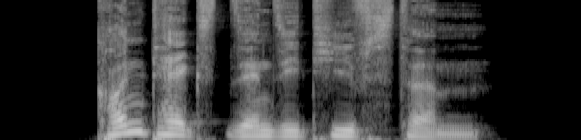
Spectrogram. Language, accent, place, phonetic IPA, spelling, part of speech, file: German, Germany, Berlin, [ˈkɔntɛkstzɛnziˌtiːfstəm], kontextsensitivstem, adjective, De-kontextsensitivstem.ogg
- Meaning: strong dative masculine/neuter singular superlative degree of kontextsensitiv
